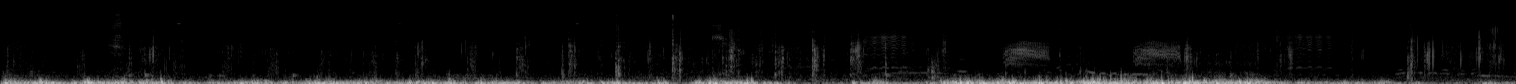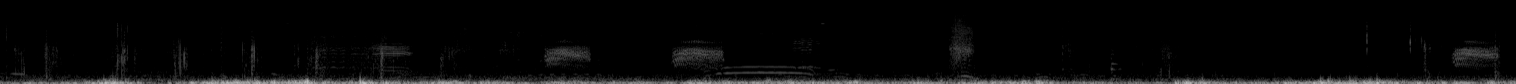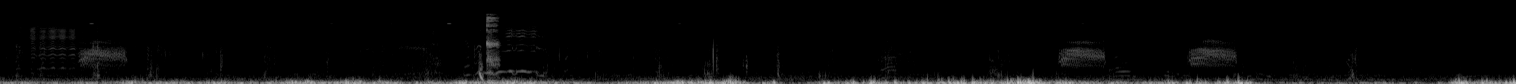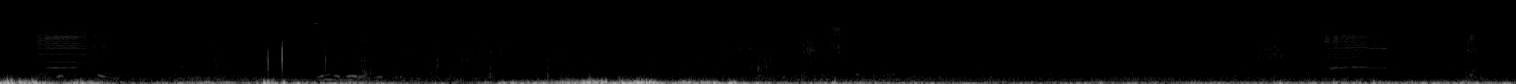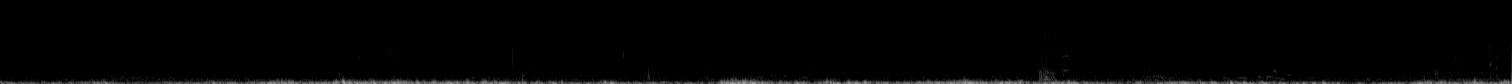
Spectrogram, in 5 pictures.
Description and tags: Some herd animals and a little wind on the Mongolia steppe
